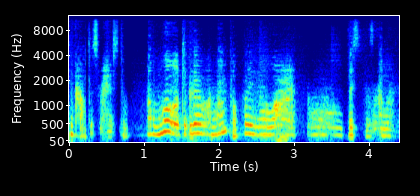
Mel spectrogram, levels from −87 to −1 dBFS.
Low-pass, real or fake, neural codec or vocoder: 10.8 kHz; fake; codec, 44.1 kHz, 0.9 kbps, DAC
